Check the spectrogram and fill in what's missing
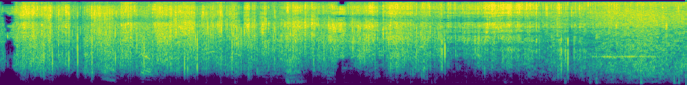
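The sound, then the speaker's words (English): Footsteps crunch steadily through snow, a loud, dense stream of gritty crackles that runs the whole time, with a faint thin whistle-like tone surfacing briefly near the end. “Sorry, this is the you can hear us walking through the snow.”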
